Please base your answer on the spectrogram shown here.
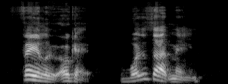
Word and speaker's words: Feyleux: Fu. Phu.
